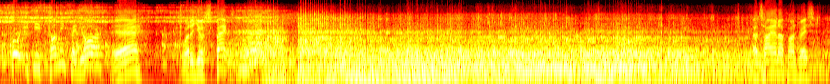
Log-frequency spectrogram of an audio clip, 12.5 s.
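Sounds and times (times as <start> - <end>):
speech: 0.4 - 5.0, 11.3 - 12.4
motor starting and running: 3.4 - 11.4.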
